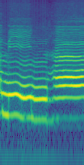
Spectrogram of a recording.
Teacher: min matikan dengan jelas, izhar halqi, minha panjang 4 ataupun 5 harakat, ada ombak rindu.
